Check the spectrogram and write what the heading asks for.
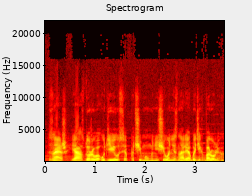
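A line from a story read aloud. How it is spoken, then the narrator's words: Mumbled. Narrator (Russian): промямлил Рубас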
